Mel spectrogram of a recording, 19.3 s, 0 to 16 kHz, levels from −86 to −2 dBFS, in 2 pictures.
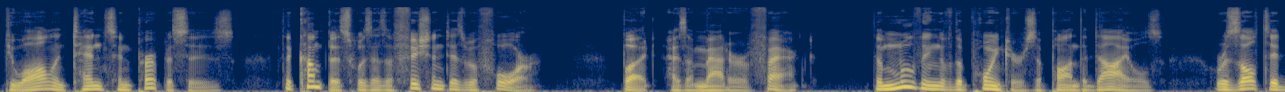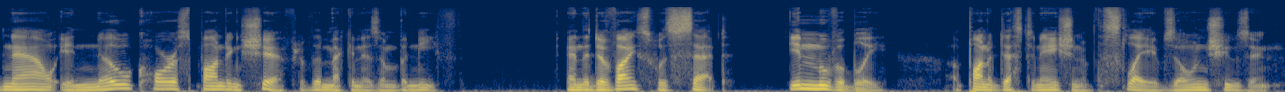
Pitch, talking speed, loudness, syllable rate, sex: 105 Hz, 150 wpm, -21 LUFS, 5.2 syllables/s, male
